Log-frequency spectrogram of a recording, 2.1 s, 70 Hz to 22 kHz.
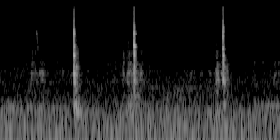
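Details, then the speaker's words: Hedge-trimmer handle safety switch during a Stihl HS81R/Husqvarna checkup, pulled straight up with no resistance felt: four clean, sharp single clicks over a quiet background, no scraping or drag; normal safety-switch click. "that click there's no resistance I can feel it it's pretty good pulling straight up you can hear that that switch activating"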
